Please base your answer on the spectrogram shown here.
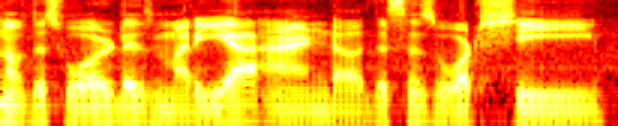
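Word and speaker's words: murraya: So the pronunciation of this word is Maria, and this is what she pronounced properly.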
